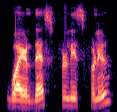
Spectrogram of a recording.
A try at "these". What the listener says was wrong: These fleas. Make sure it's these. Once again, you want to make the E a little longer. A fun fact is that E sound in English almost always is held longer than other vowel sounds.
